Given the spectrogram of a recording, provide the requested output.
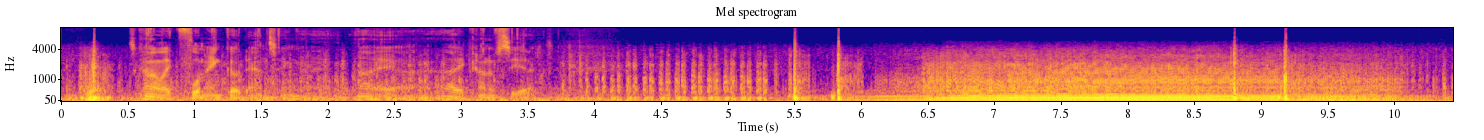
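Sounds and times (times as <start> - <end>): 
jumping spider vibrations on a nylon surface: 0.0 - 10.4
speech: 0.5 - 4.0.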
